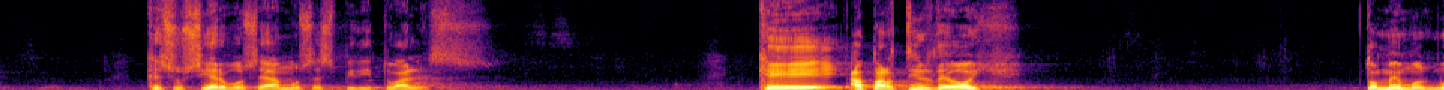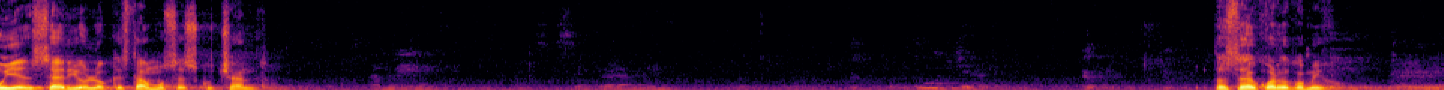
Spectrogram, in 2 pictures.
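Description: A middle-aged man speaks with emphasis into a microphone, in bursts with pauses.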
